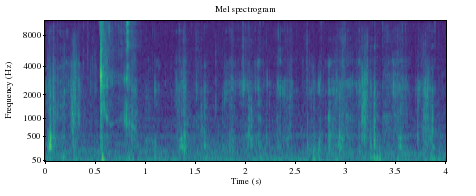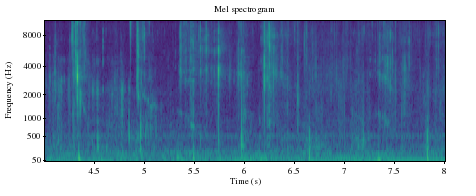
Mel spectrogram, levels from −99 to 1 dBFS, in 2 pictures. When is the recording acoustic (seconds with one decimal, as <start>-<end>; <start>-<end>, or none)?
0.0-8.0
